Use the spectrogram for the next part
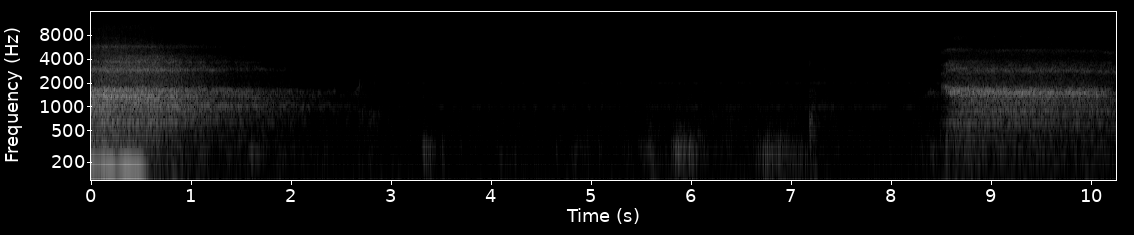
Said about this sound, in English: let's take 3 or 4 deep breaths together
